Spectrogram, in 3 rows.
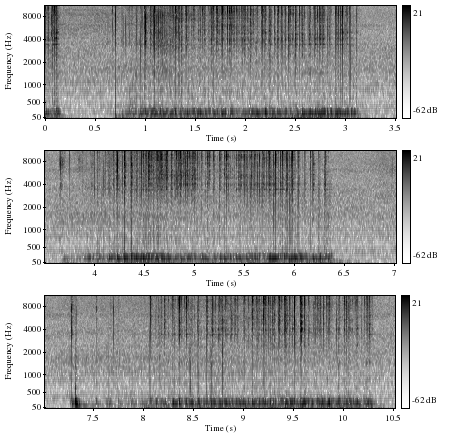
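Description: Long orange acrylic nails on both hands scratch the hollow metal mesh grille head of a silver Blue Yeti USB microphone with stickers on its body, then pluck at it at the end. Three sustained bursts of dense, low, rumbling scratch noise centered around 170 Hz are separated by short quiet gaps, and sharp clicks open the first and last bursts.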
